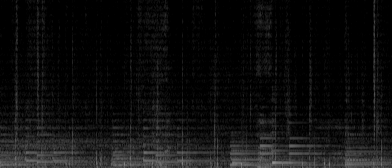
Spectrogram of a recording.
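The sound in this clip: Footsteps of two people walking along a long corridor: a steady run of many hard, clopping steps in an even rhythm that carries on throughout.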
